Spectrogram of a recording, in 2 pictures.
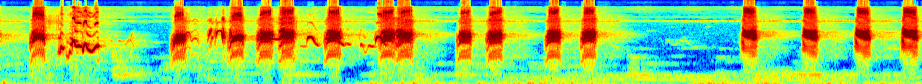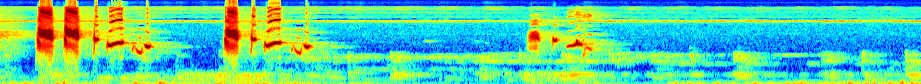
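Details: Actively singing sooty-headed bulbul decoy with a song full of imitated material: a fast volley of sharp, scratchy notes, then scattered shorter chirps and a few clear slurred notes, with a low rumble underneath.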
